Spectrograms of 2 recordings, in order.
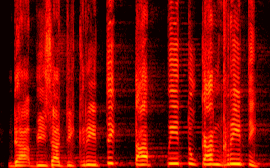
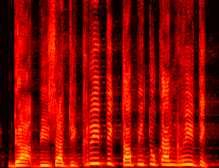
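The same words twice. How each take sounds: First: The sentence is said slowly and deliberately. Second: The sentence is said at a normal pace.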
